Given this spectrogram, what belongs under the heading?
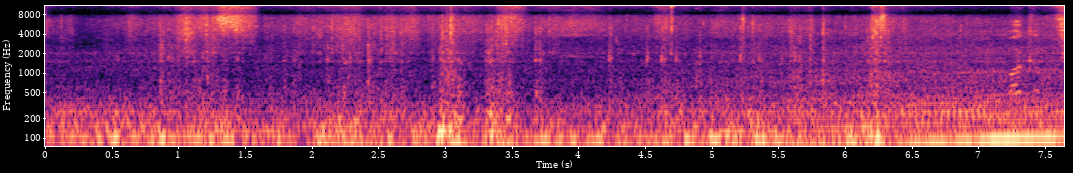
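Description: The 1.5 dCi diesel engine of a 2014 Dacia Logan MCV drones steadily with low rumble and wind noise, the pitch slowly building as it pulls harder in third gear; road and cabin noise throughout.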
